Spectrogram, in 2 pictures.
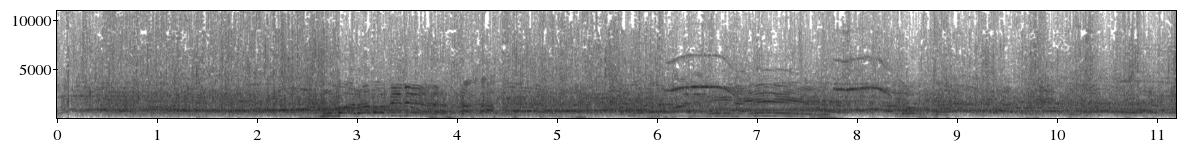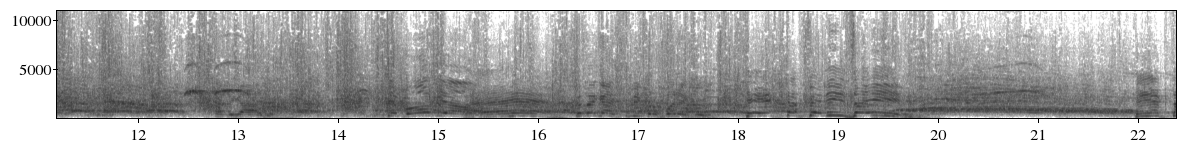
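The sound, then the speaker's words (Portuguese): A large TV show audience applauds and cheers loudly and continuously for over twenty seconds as a singer is introduced, a dense wash of clapping with shouts and whoops rising above it, and a single voice calling out. “Nós damos graças também e temos o orgulho de chamar para o seu aplauso o incomparável ….”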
